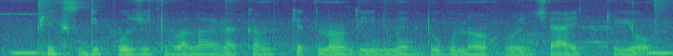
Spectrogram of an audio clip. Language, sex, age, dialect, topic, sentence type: Maithili, female, 18-24, Angika, banking, question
